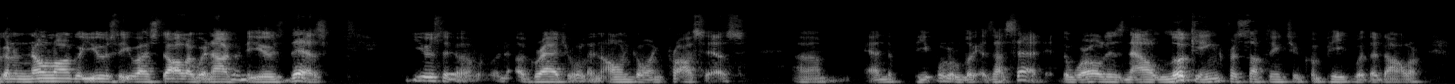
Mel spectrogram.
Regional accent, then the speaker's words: United States; I'm an American too

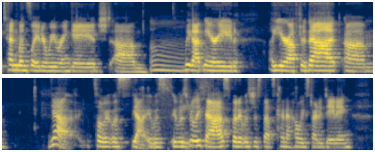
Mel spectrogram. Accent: Minnesota, United States; We grew up like on the Minnesota side of the border, but they kind of call it outstate Minnesota, like rural Minnesota.

